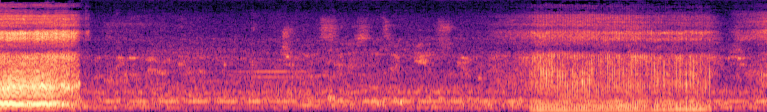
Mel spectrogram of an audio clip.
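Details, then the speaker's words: Adult woman (mother) snoring during sleep, denies snoring, reportedly gets louder through the night: a loud buzzing snore, then quiet breathing and a second softer rattling snore. "This is my mom sleeping. She doesn't think she snores. Listen to her."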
